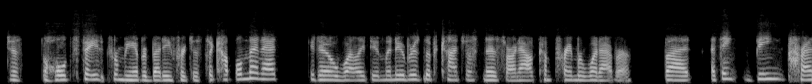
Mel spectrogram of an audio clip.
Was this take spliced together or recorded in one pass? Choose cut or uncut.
cut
